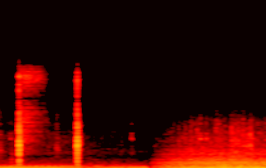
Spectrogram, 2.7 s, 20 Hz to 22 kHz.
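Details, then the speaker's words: Jeep after ARB rear locker bonded seal replacement and used rear gear setup, driving around town at 40-45 mph: even road and engine rumble with no whine, howl or clunk. Driving smooth, though slight rear gear noise was noticed afterwards. "we're driving around town, 40, 45 mile an hour. No noise, everything's smooth. Jeep's driving great."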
